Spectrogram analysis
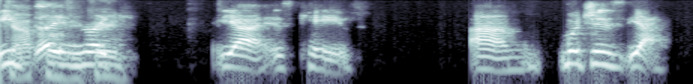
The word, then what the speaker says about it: Kyiv: Kiev is the Russian pronunciation. The correct pronunciation is Kyiv. Okay. That's like the capital city. The capital of Ukraine. Is Kyiv.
